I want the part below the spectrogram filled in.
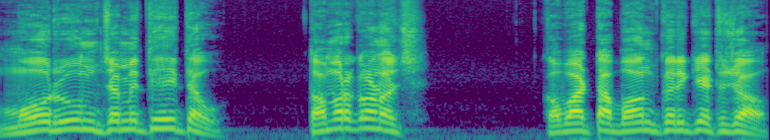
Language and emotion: Odia, angry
